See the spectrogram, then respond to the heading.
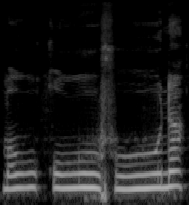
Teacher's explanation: مئو کو ہم نے لمبا نہیں کرنا، قو کو ہم نے دو حرکت لمبا کرنا ہے، فو کو ہم نے دو حرکت لمبا کرنا ہے، کیونکہ واؤ پہ جازم اور اس کے پیچھے پیش ہے تو دو حرکت لمبا ہو گئے۔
